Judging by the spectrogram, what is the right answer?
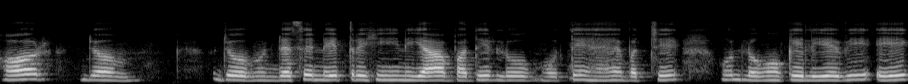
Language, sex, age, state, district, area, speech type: Hindi, female, 60+, Madhya Pradesh, Gwalior, rural, spontaneous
